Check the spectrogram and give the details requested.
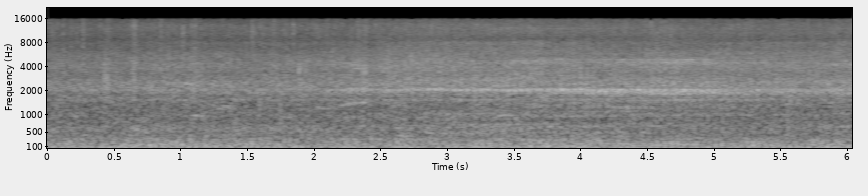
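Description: Steady rain on a flooded road, with motor vehicles passing close on the wet street and growing a little louder in the second half.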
